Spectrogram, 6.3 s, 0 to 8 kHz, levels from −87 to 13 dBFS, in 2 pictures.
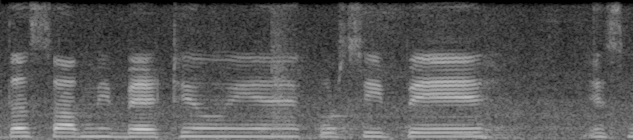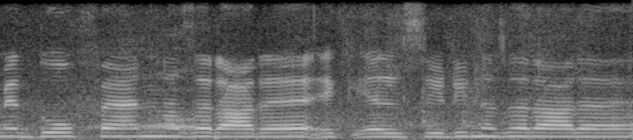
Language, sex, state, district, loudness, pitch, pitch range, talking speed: Hindi, female, Bihar, West Champaran, -17 LUFS, 225 Hz, 215-230 Hz, 190 wpm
